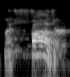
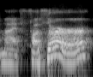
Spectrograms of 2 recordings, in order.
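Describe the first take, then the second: First: "father" as FA-ther, first syllable stressed; natural stress. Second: "father" as fa-THER, end loud and drawn out; wrong-syllable stress. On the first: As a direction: stress FA in "father", let the end drop. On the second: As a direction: slowly punch the last syllable of "father". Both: Shown as a demonstration.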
